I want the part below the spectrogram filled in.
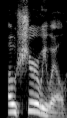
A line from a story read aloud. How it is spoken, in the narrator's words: exclaimed Sam, full of confidence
